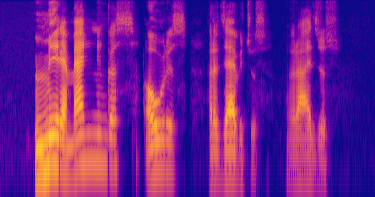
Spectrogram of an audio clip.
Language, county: Lithuanian, Vilnius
